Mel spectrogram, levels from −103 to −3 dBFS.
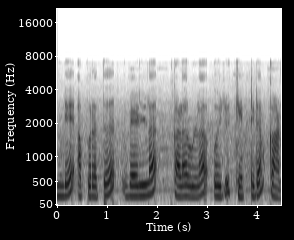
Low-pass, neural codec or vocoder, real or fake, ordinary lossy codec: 7.2 kHz; none; real; none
